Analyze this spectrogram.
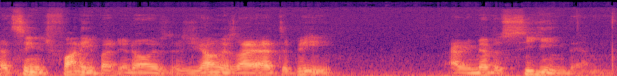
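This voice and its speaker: A man's fairly low voice, fairly slow and fairly even in intonation, with audible room echo. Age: 80s+. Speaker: elderly man recounting family history. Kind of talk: casual family chat over photos. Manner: halting.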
